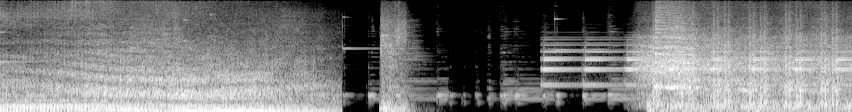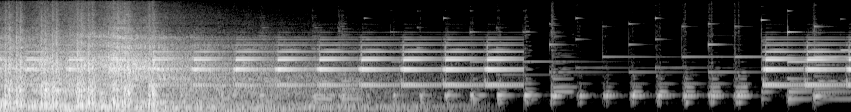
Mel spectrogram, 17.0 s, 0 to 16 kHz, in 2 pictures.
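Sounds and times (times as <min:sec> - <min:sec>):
train rumbling past: 0:00.0 - 0:03.4, 0:06.3 - 0:13.5
crossing warning bell ringing: 0:05.4 - 0:13.8, 0:16.2 - 0:17.0.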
